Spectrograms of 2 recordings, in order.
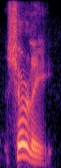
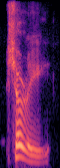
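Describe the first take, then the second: The two takes are said the same way.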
